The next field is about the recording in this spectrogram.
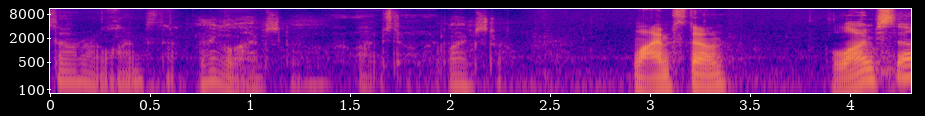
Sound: quietly

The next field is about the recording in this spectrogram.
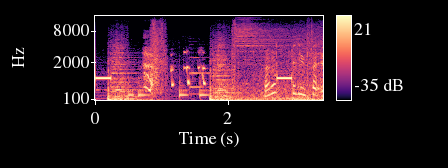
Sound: woman laughs

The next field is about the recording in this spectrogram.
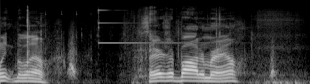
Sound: icon whooshes and bell rings

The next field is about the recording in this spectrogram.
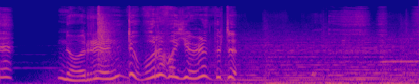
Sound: slapping

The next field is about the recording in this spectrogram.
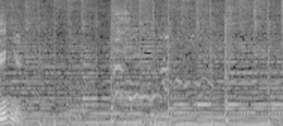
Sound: laughs

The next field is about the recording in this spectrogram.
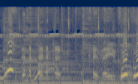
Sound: laughing

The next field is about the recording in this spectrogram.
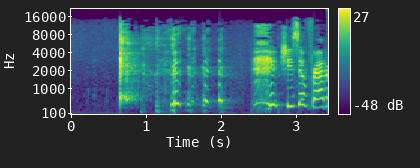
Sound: laughing

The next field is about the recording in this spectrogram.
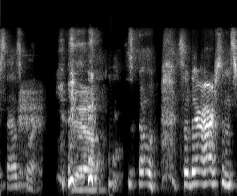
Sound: laughs

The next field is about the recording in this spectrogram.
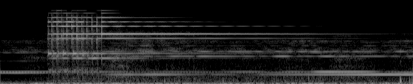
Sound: phone ringing

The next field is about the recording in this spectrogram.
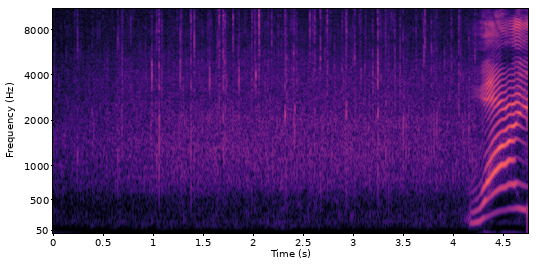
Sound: audience applauding

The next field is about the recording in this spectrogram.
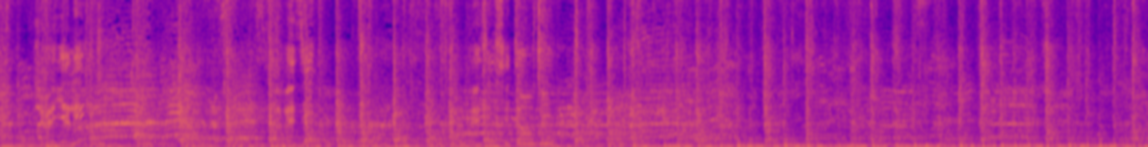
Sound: applause

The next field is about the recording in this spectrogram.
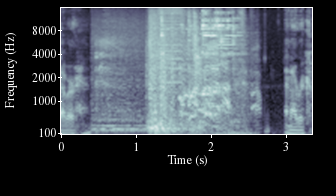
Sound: crash

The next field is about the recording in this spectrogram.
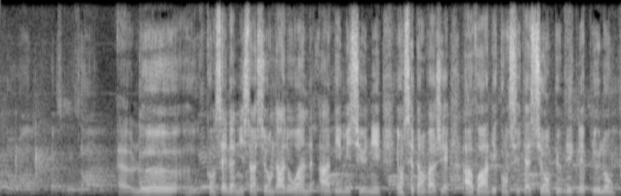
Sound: some applause

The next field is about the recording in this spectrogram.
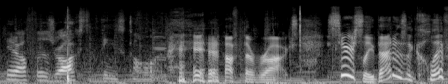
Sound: laughs

